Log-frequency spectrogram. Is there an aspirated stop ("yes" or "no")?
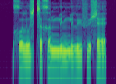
no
